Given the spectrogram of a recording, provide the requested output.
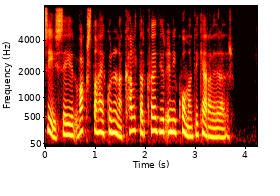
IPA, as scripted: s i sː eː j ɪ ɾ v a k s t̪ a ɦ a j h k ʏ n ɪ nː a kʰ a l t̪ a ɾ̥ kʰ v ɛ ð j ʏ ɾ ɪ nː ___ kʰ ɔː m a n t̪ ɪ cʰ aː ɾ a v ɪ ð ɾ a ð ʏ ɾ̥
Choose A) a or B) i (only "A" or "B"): B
